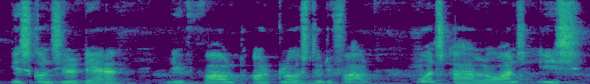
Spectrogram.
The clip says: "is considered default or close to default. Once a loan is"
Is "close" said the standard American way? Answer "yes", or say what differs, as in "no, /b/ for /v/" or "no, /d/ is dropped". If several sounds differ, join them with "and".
yes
